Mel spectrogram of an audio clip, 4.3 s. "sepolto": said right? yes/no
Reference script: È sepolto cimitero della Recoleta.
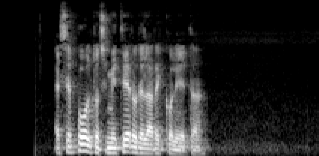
yes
